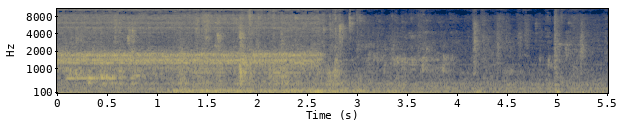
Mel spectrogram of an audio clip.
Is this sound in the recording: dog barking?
no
